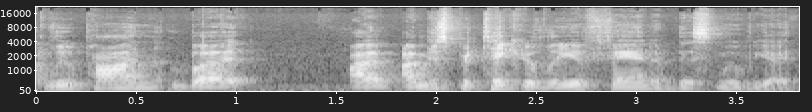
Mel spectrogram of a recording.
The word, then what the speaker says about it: Lupin: I used to think it was Lupin and then I learned it was actually pronounced Lupon because it's like French.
